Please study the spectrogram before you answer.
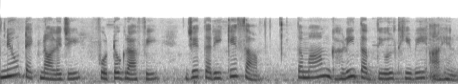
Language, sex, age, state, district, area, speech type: Sindhi, female, 18-30, Delhi, South Delhi, urban, spontaneous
